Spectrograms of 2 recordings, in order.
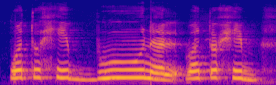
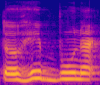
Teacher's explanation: ہا کو حلق کے درمیانی حصے سے ادا کریں گے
